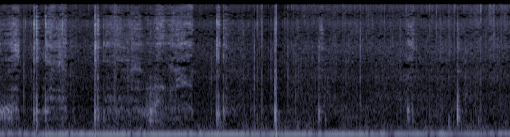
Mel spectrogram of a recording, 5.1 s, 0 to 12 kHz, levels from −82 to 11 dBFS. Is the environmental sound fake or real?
real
